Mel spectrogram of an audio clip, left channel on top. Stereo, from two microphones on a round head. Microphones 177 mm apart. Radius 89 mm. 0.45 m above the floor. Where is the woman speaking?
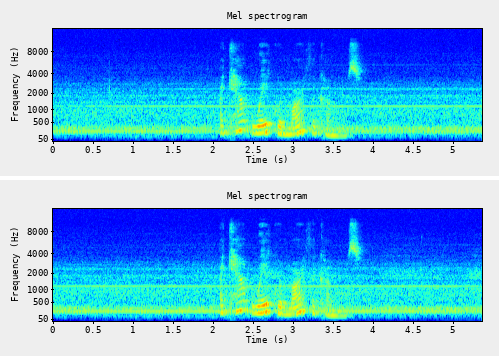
10° right (ahead or behind), 0.8 m.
